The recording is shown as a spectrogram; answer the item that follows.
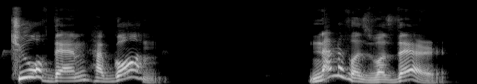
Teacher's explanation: the stress pattern is stress unstressed unstressed unstressed and finally stressed so the first word and the last word are stressed two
